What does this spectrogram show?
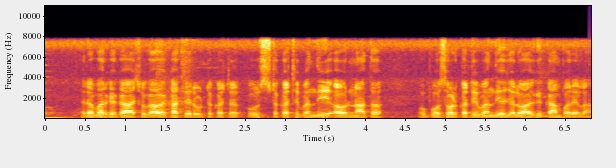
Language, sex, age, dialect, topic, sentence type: Bhojpuri, male, 18-24, Southern / Standard, agriculture, statement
